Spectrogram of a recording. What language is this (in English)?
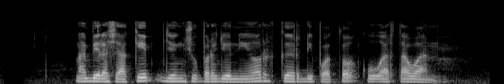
Sundanese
